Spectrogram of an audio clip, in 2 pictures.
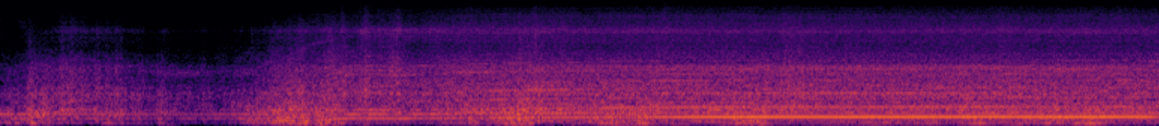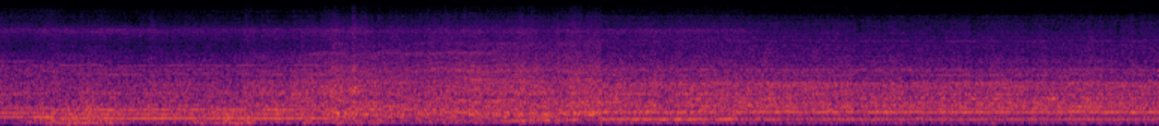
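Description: Two Blendtec blenders, a Designer Series and a Classic Series, running at high speed and liquefying whole greens and fruit into juice. The motors spin up with a rising whine about two seconds in, then run steadily, their pitch shifting a few times partway through.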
